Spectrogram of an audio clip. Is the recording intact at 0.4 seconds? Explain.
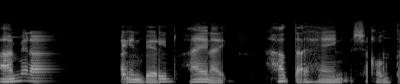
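No. A long network dropout runs from 0.33 to 1.23 s, so at 0.4 s the sound is a fading buzz carried on from what came before. This is likely the receiver filling in for audio that never arrived. About 0.49 s of silence follows before the audio resumes without the lost part.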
